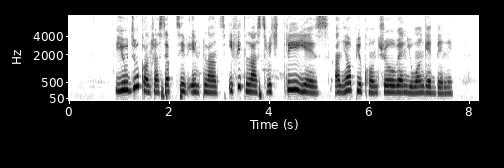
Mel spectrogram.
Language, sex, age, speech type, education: Nigerian Pidgin, female, 15-29, spontaneous, secondary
